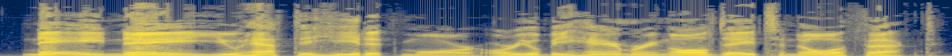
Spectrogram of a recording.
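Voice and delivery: loud gruff smith's growl. A narrator's reading. Smith Edmund growling at a clumsy apprentice. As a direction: correct the boy with a growl. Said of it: "Edmund growled".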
